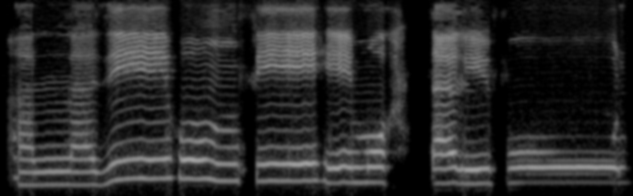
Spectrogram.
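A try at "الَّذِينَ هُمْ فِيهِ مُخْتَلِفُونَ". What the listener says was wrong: alladzi hum fihi Kho-nya kurang keluar kamu. Alladzi hum fihi mukhtalifun. Hum Alladzi hum. Mukh, mukh, mukh.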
